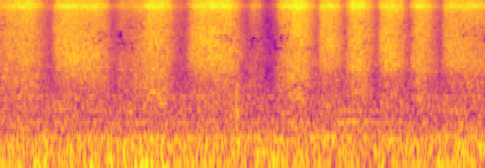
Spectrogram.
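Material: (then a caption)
Fabric. A small wet, foamy woven fabric rug on a stone floor is scrubbed with a long-handled broom with green bristles. Repeated brushing and rubbing strokes give a bright, hissy scrubbing sound that swells and fades with each stroke.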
